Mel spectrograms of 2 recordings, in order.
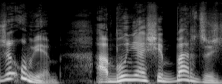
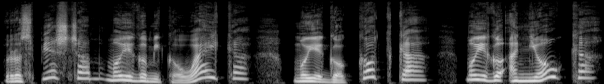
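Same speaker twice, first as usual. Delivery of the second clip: high, gushing granny voice; doting, high-pitched baby talk; cooing grandmother; 10 semitones higher, 3 dB louder than usual. Acted. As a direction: coo over your darling, getting louder. Grandmother coos over spoiled grandson.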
